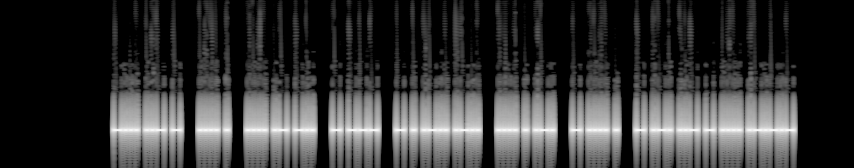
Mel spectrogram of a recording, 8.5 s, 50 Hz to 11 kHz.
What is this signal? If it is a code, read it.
Morse code, heard as a keyed tone, about 44 wpm, 700 Hz. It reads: BUT HE HAD TO TELL HER THE TRUTH.
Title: Sentences from Top 800 Words 45wpm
